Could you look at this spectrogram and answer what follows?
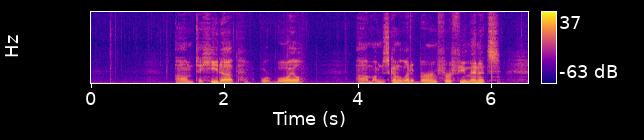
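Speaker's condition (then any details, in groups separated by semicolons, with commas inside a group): No condition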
